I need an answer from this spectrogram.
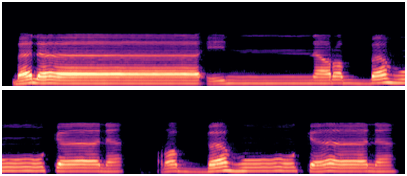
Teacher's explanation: kalau bertemu selain daripada huruf hamzah, maka hukumnya mad silah qasirah. Mad silah qasirah. Qadar bacaannya ialah 2 harakah.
